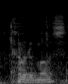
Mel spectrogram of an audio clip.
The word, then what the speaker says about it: Kodamos: Kodamos, I believe, is how you pronounce his name. Yes, it is.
